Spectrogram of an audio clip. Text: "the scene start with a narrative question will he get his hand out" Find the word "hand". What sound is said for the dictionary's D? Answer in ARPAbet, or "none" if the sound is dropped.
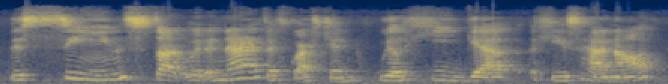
none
